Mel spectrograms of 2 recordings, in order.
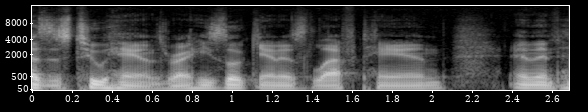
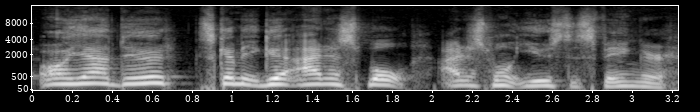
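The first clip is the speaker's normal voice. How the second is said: a chill California bro who only wants big air; mock California surfer dude, high and relaxed; California dude accent; 10 semitones higher than usual. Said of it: "super classic California accent".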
